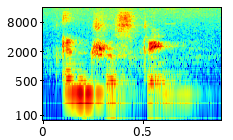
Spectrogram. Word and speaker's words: interesting: The next word is interesting. Interesting. That's an interesting topic. The stress on the first syllable. Interesting.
